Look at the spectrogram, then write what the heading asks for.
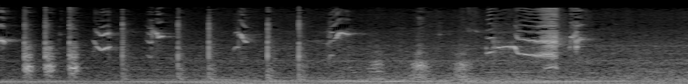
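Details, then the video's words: Black-winged starling song meant to trigger silent, stressed starlings to answer: clipped harsh notes and sharp clicks broken by rising and falling whistles, over a steady low electrical hum. "Jalak Kebo Stres MAlas Bunyi Langsung Nyaut Dengar Suara Burung Jalak Kebo Ini"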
